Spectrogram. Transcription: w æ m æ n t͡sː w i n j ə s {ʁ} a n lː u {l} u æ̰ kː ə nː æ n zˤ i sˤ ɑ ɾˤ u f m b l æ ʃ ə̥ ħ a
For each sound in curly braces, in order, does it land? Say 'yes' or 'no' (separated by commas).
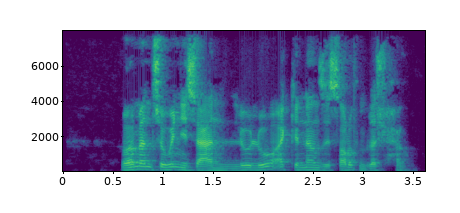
no, yes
